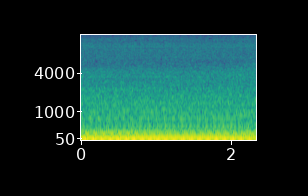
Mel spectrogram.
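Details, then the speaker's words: 1998 Porsche Boxster 986, neglected, first start: smooth, even idle with a steady low drone, much less smoke, and the earlier engine tick has stopped; the radiator blew shortly after. "oh it's a lot less Smokey now I wonder why that is bit of a tick coming from the engine wonder why that stopped"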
